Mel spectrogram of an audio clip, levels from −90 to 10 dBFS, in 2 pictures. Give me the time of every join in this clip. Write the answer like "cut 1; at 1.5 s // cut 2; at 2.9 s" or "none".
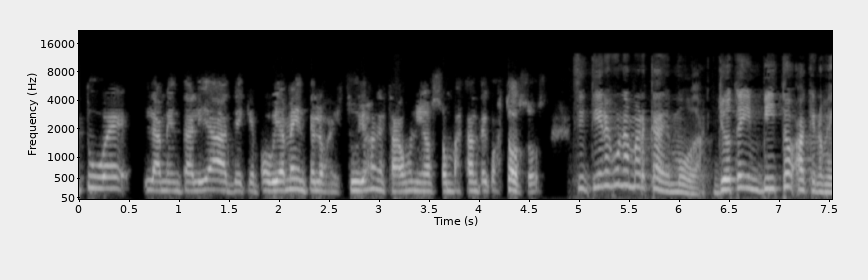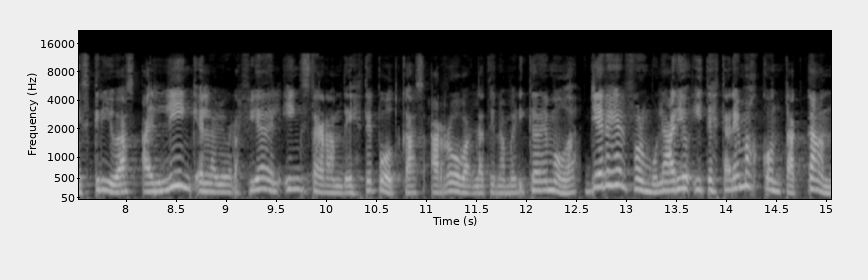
cut 1; at 1.8 s // cut 2; at 4.9 s // cut 3; at 6.3 s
